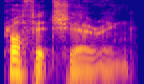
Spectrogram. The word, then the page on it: profit sharing: British English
